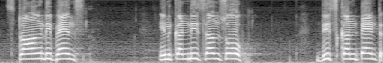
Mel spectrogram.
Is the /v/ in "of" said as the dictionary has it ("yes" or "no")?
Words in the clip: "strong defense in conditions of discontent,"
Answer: no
